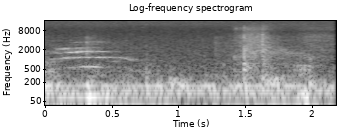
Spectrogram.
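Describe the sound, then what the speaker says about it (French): A house cat meows close by in a home, one rising-falling cry near the start, followed by soft rustling and a brief breathy hiss later, all quiet and without talk. "J'ai un chat qui vient se joindre à moi, hein, comme toujours. Il m'a pas lâché, il a fait que de me miauler"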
